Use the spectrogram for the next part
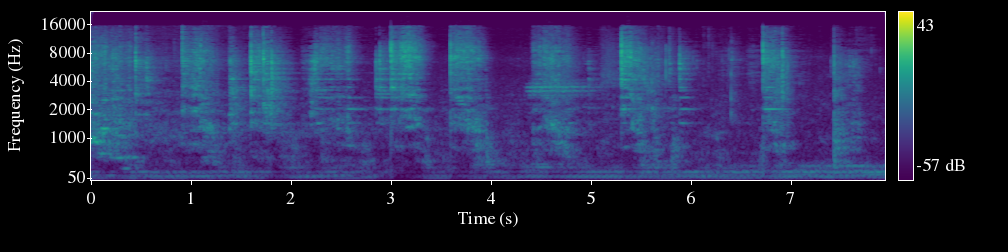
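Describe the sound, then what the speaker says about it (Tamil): A spoon stirs mushroom and meal maker gravy in a metal pot, scraping and clinking steadily against the sides, with a loud, continuous rhythm of repeated strokes. "ஆட் பண்ணிட்டு இது நல்லா கலந்து விட்டுடலாம்"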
